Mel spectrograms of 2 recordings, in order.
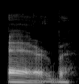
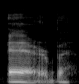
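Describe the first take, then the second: First: The vowel is a short e before r. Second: The same.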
